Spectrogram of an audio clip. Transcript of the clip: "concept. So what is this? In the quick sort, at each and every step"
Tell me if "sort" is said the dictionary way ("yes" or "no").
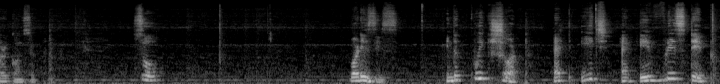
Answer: no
